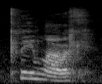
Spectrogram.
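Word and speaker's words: Crianlarich: i n l a r i c h clean laric there you go use or maybe like and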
